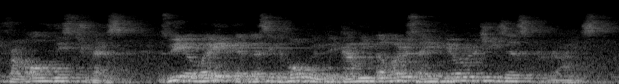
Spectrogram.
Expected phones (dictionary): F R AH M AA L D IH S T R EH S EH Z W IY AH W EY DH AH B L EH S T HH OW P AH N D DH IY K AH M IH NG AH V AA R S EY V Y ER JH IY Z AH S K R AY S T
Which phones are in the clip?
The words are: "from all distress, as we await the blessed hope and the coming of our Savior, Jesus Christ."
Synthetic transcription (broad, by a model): F R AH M AA L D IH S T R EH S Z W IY AH W EY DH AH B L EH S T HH OW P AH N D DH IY K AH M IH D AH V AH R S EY P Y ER JH IY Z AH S K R AY S T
